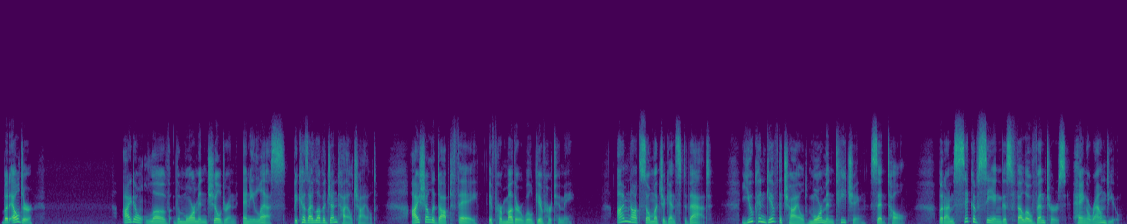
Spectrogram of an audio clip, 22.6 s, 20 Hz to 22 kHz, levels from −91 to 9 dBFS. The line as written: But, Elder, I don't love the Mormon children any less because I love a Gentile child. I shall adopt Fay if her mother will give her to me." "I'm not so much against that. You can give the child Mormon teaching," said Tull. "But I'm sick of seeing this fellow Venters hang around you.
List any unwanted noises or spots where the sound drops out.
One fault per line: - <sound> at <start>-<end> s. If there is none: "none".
none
